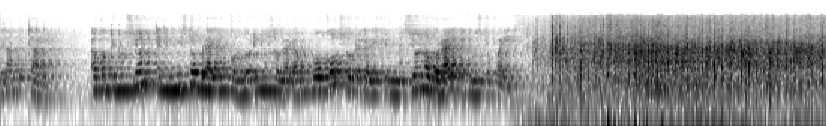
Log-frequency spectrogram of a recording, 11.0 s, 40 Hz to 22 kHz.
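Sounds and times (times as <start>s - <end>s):
speech: 0.1s - 7.3s
sustained audience applause: 6.9s - 11.0s.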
